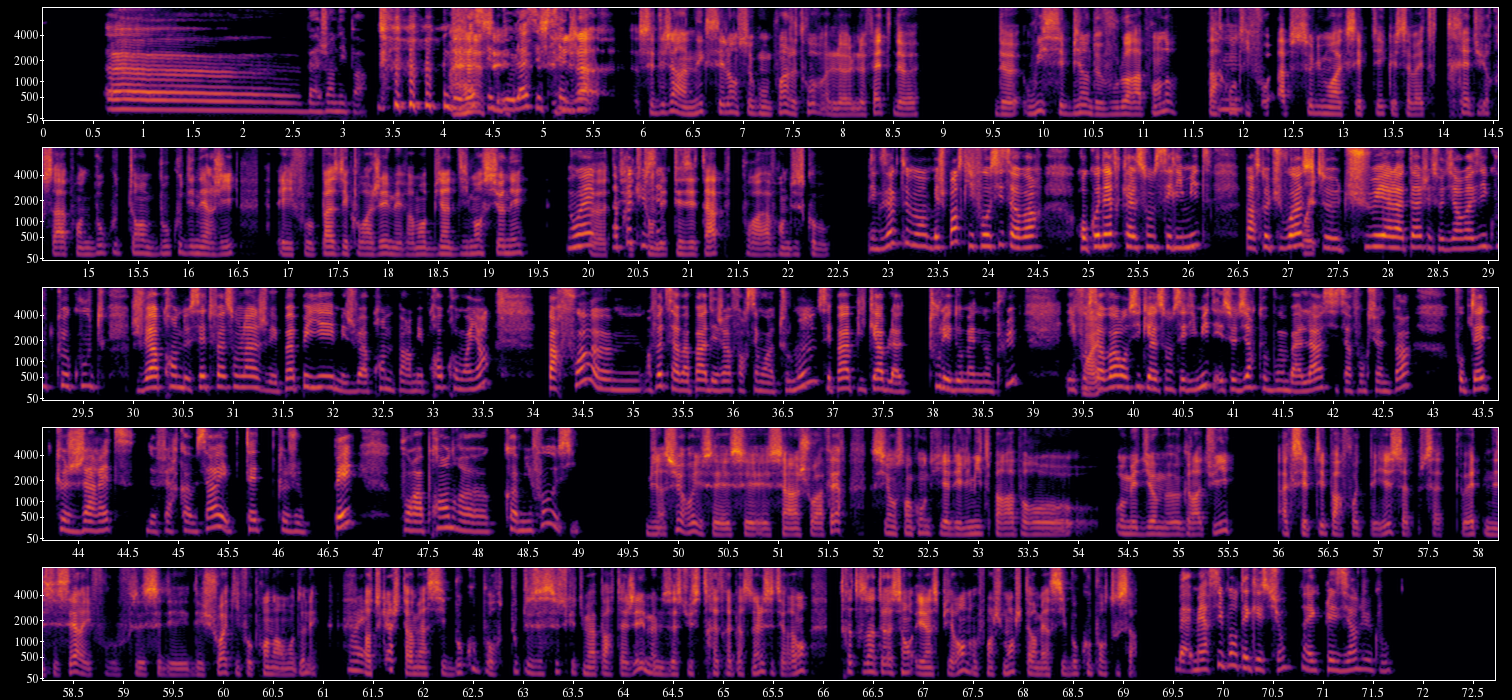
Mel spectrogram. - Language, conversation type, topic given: French, podcast, Tu as des astuces pour apprendre sans dépenser beaucoup d’argent ?
- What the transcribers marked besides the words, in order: chuckle; tapping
